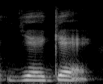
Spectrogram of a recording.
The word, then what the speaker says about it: llegué: You're also going to change a G to a GU before an E, and that's for the same reason. So it maintains the hard G sound instead of the soft G sound.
